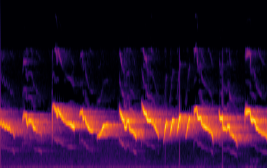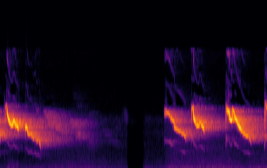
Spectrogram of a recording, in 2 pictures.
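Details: Morning song of a wild white-eye, used as a lure: a long rapid chatter of high, tumbling, falling notes, a short silent gap, then more quick chirps.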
